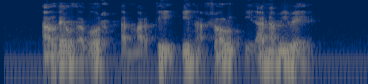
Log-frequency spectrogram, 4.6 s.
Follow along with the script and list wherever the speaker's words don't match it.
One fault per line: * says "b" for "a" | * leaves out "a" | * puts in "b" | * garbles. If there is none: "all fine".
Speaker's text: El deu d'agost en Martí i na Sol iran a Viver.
all fine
